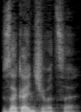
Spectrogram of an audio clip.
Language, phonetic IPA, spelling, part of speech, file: Russian, [zɐˈkanʲt͡ɕɪvət͡sə], заканчиваться, verb, Ru-заканчиваться.ogg
- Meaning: 1. to finish, to end, to be over 2. passive of зака́нчивать (zakánčivatʹ)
